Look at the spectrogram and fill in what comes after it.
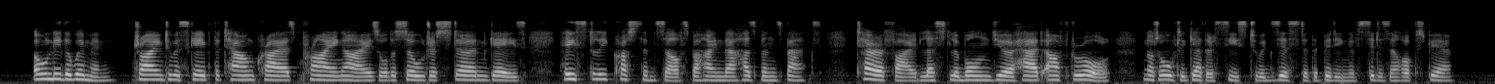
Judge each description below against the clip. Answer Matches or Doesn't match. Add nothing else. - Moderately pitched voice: Doesn't match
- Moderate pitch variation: Doesn't match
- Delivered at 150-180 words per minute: Matches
